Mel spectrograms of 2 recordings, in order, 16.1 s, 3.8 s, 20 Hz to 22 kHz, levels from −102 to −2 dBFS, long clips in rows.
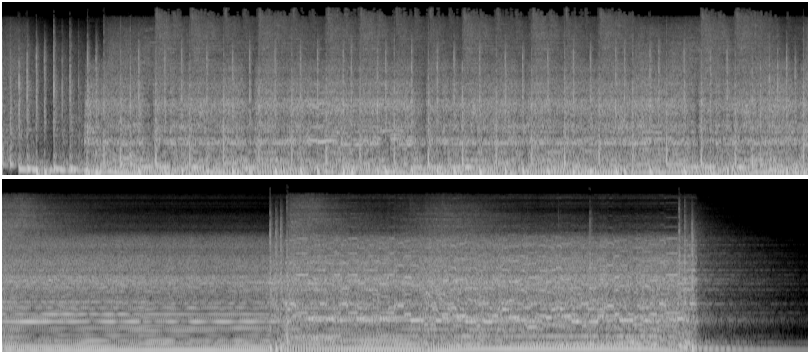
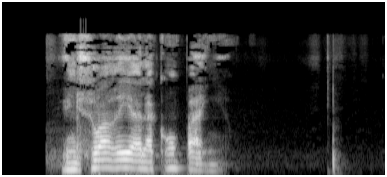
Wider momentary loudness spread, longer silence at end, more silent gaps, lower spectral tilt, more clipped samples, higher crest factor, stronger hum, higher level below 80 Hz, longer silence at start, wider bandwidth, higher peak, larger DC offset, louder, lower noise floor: second, 4 LU vs 11 LU; second, 0 s vs 1.6 s; neither; about the same, -4 dB/octave vs -3.5 dB/octave; neither; about the same, 20 dB vs 18 dB; neither; first, -34 dBFS vs -56 dBFS; second, 0 s vs 0.6 s; first, 19.5 kHz vs 11.5 kHz; second, -10 dBFS vs 0 dBFS; neither; second, -28 LUFS vs -14 LUFS; second, -50 dBFS vs -79 dBFS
